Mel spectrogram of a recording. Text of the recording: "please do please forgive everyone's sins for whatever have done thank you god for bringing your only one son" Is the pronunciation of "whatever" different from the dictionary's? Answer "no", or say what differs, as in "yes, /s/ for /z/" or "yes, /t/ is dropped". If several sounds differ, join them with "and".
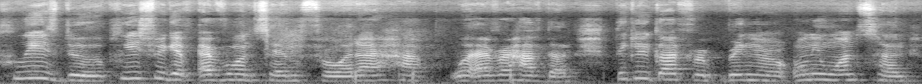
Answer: no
